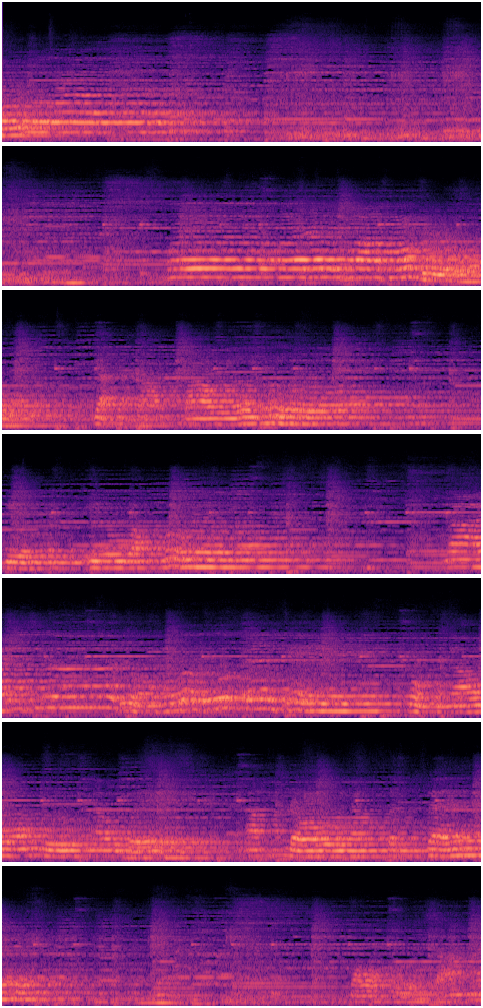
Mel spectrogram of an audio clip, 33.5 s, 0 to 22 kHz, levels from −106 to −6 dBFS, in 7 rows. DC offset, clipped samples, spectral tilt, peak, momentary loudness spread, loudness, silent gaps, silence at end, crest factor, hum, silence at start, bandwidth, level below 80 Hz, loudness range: under 0.1%; under 0.1%; -8 dB/octave; -18 dBFS; 15 LU; -35 LUFS; none; 0 s; 16 dB; none; 0 s; 8.6 kHz; -64 dBFS; 11 LU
